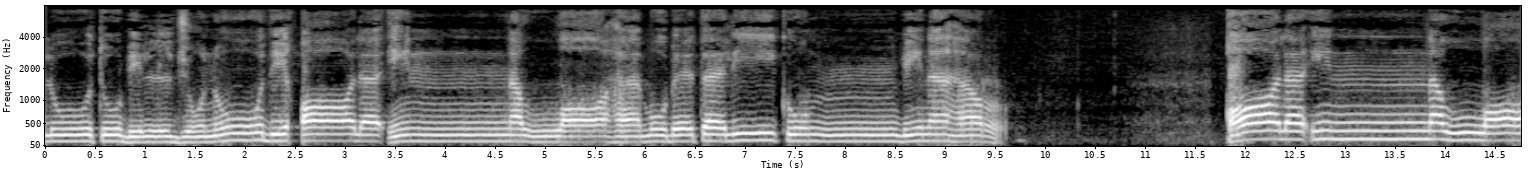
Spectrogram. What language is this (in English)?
Arabic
